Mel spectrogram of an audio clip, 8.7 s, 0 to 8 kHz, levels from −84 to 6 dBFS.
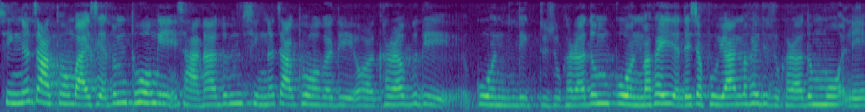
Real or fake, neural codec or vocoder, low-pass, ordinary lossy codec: fake; codec, 16 kHz, 8 kbps, FunCodec, trained on LibriTTS, 25 frames a second; 7.2 kHz; none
